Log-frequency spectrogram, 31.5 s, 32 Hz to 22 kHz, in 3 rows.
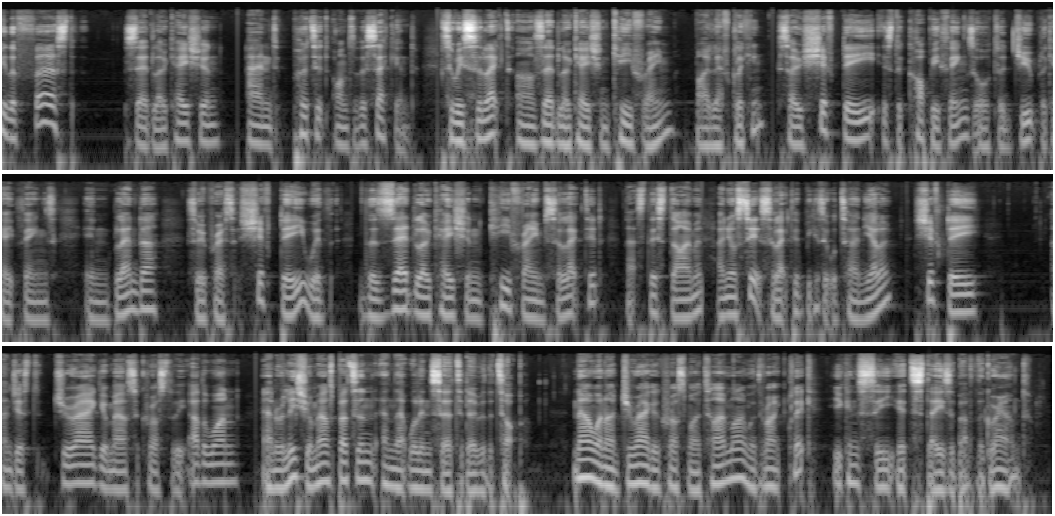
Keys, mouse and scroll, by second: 1.8-2.7 drag, 14.0 click, 20.1 shift+d, 26.5-31.5 right drag.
